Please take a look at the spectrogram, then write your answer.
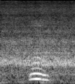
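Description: A hair dryer blowing on a pet gives a steady, close whooshing hum, broken briefly midway by a short vocal sound.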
